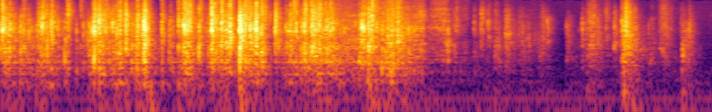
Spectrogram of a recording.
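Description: Plastic anti-static shielding bag crinkling and rustling as a motherboard is pulled out of it. The crinkling is busiest for the first three seconds, then thins out, with a couple of light knocks as the board is set down on the desk.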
